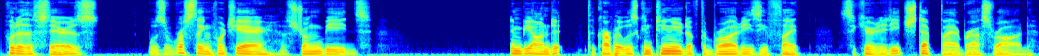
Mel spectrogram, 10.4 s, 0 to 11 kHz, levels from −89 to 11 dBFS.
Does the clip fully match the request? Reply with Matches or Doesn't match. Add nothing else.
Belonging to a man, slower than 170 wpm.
Doesn't match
